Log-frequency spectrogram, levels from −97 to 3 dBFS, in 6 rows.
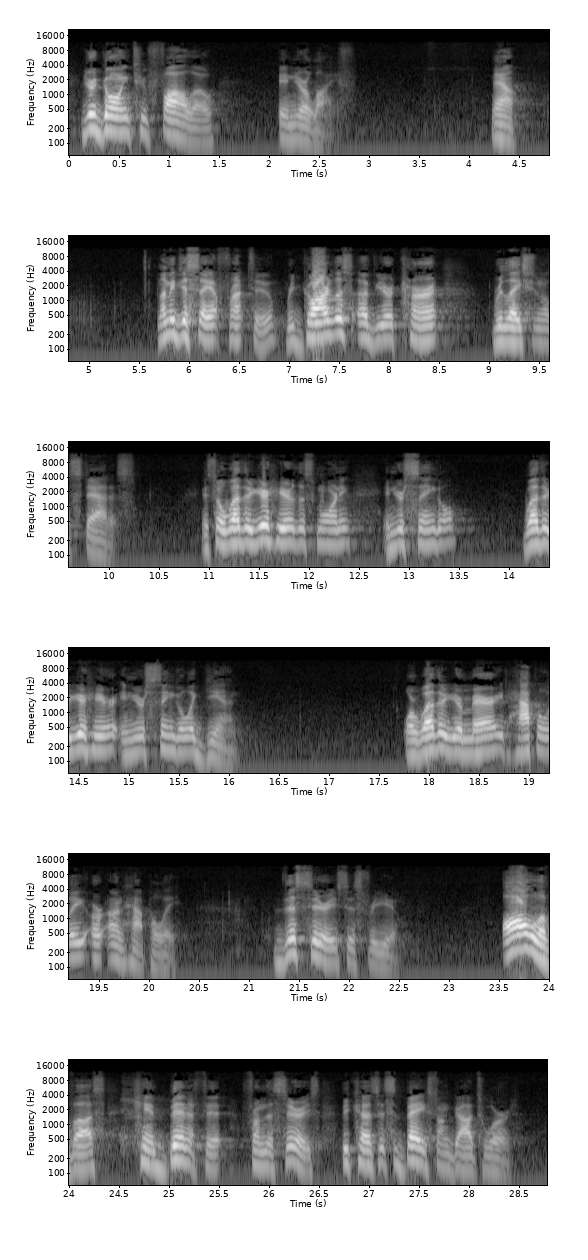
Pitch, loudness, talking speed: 140 Hz, -19 LUFS, 135 wpm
